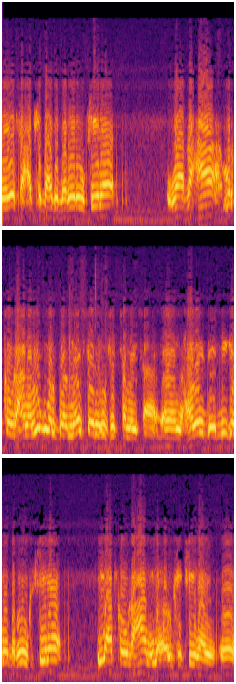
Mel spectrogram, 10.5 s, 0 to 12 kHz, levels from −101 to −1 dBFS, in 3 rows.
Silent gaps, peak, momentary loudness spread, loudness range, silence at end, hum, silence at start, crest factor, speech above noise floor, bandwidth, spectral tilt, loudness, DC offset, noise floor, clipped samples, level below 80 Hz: none; -4 dBFS; 3 LU; 1 LU; 0 s; none; 0 s; 10 dB; 31 dB; 7.2 kHz; -6 dB/octave; -13 LUFS; under 0.1%; -44 dBFS; under 0.1%; -56 dBFS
